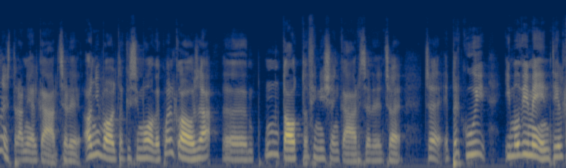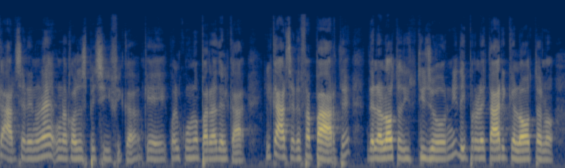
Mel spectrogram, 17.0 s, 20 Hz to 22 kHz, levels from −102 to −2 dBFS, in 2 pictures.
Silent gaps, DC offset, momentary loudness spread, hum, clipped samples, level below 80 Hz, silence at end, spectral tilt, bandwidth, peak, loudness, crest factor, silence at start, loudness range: none; under 0.1%; 14 LU; none; under 0.1%; -70 dBFS; 0.2 s; -4.5 dB/octave; 15 kHz; -14 dBFS; -35 LUFS; 22 dB; 0 s; 7 LU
